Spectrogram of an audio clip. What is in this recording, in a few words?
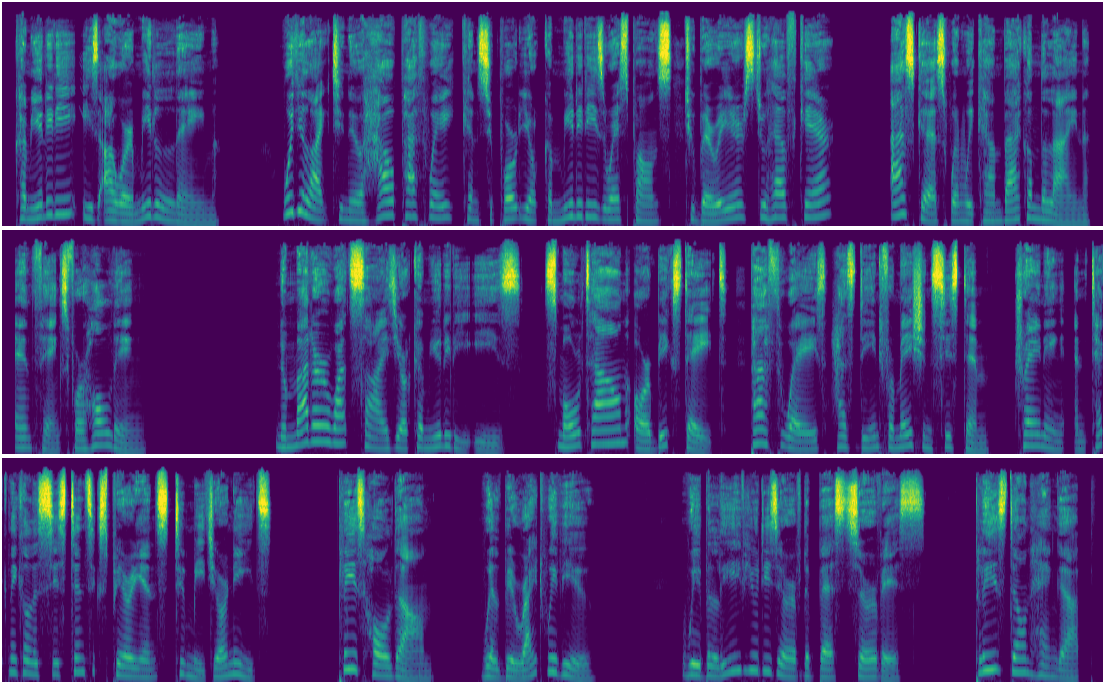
English waiting message call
